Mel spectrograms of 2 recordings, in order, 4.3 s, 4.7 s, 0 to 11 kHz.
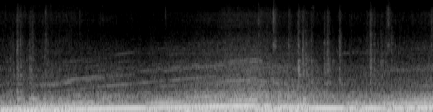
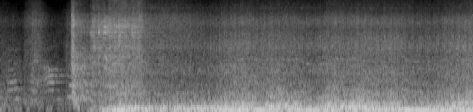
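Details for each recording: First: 1990 Mini ERA Turbo (head gasket replaced) on a road test: steady, deep engine drone pulling evenly under load with no knocks, misses or rattles. The engine sounds healthy. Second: 1990 Mini ERA Turbo cold start: short crank, then a deep idle with an uneven, lumpy beat that smooths once warm. Owner suspects a leaky exhaust valve.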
